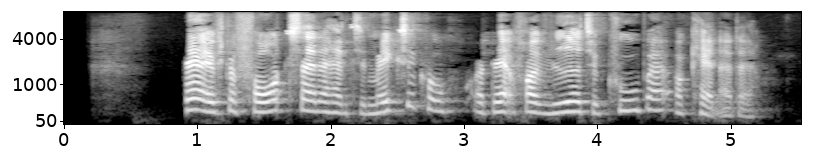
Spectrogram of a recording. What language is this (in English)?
Danish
